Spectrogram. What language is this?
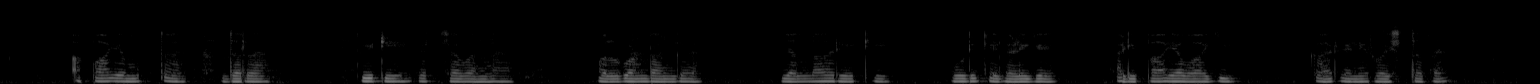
Kannada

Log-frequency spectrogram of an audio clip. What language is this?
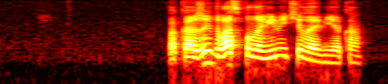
Russian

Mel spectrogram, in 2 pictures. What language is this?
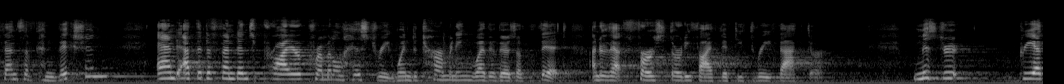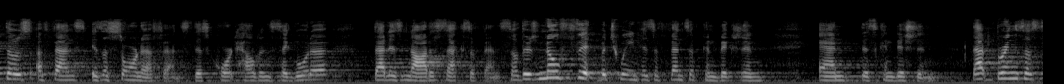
English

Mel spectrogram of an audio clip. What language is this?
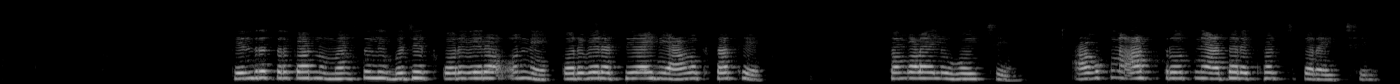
Gujarati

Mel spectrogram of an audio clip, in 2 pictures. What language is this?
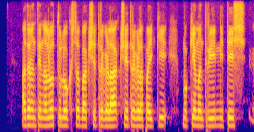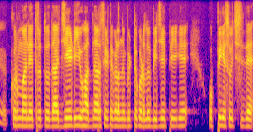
Kannada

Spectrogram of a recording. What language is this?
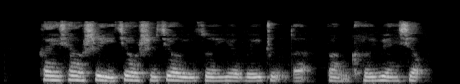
Chinese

